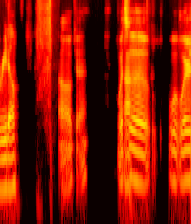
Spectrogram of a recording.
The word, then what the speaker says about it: Rito: all right cool cool what's up Rito right that's how you say it yup burrito burrito some people say Mexican jarito but you I prefer Rito oh okay what's the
